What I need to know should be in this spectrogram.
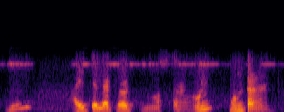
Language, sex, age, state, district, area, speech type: Telugu, male, 30-45, Andhra Pradesh, Eluru, rural, conversation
